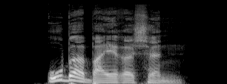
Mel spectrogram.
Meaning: inflection of oberbayerisch: 1. strong genitive masculine/neuter singular 2. weak/mixed genitive/dative all-gender singular 3. strong/weak/mixed accusative masculine singular 4. strong dative plural
- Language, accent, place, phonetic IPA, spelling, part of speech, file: German, Germany, Berlin, [ˈoːbɐˌbaɪ̯ʁɪʃn̩], oberbayerischen, adjective, De-oberbayerischen.ogg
